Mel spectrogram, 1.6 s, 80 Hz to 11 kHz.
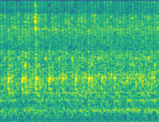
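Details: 1937 Caterpillar RD4 crawler tractor/dozer, started after sitting for many years; slow heavy even idle thump, steady low rumble, no knocking; some track pulleys worn; normal idle.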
